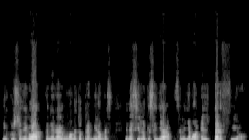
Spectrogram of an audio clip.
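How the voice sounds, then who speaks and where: A man giving an unscripted history talk, speaking haltingly with many fillers and restarts. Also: a little high, fairly even intonation, dark tone. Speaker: history commentator.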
